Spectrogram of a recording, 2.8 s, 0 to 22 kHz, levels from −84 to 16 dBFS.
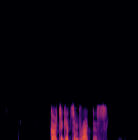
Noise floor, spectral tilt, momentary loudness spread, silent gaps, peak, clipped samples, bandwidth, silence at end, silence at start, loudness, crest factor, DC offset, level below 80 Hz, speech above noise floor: -90 dBFS; -8.5 dB/octave; 15 LU; none; -6 dBFS; under 0.1%; 6 kHz; 0.65 s; 1 s; -27 LUFS; 26 dB; under 0.1%; -56 dBFS; 62 dB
